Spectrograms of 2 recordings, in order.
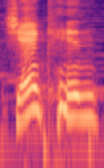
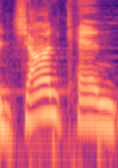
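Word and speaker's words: Janken: was being attacked by Jen Ken the great or John Ken the great if I should say correctly and trust me I have to say it correctly because this is a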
